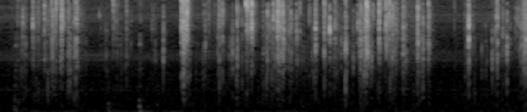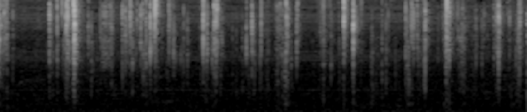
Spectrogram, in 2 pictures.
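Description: Clear plastic packet crinkling and rustling as it is handled and a wristband strap is taken out of it, an irregular run of sharp crackles with one of the loudest about six seconds in.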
